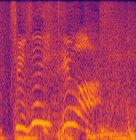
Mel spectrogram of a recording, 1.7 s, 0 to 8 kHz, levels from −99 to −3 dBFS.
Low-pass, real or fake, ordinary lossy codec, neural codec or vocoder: none; fake; none; codec, 16 kHz, 2 kbps, FunCodec, trained on Chinese and English, 25 frames a second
